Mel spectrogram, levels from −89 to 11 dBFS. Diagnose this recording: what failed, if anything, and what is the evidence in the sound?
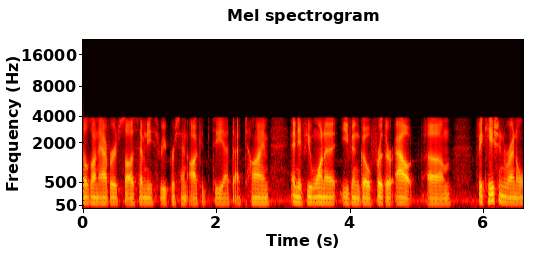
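Nothing failed here.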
